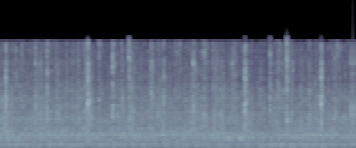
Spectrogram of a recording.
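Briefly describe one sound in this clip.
A model train rumbles along metal tracks with steady clicking of the wheels.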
